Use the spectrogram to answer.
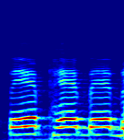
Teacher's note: उ पे वर्ग और उपपदमानीय वर्ण, इनका उच्चारण स्थान क्या होता है? ओष्ठ होता है।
